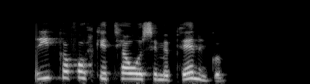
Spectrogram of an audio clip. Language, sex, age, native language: Icelandic, female, 30-39, Icelandic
